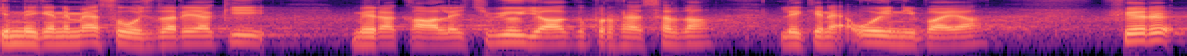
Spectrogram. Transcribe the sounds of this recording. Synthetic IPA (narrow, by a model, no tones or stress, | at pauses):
kɪnːẽːkɪneːmɛ̃ːsoːt͡ʃd̪aːɾəɪaːkɪ | meːɾaːkaːlet͡ʃbiːɦoiːaːɡpɾoːpʰɛːsəɾd̪aː | leːkɪnɛ̰ʔoːiːnĩːpaːjaː | pʰɪɾ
